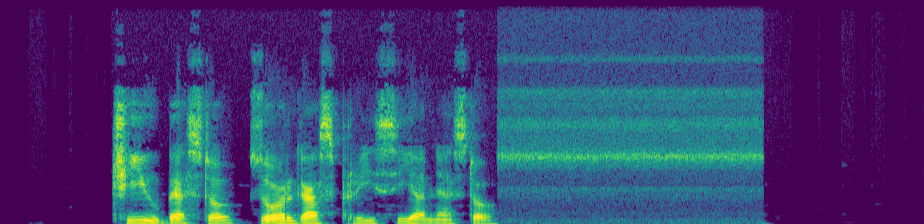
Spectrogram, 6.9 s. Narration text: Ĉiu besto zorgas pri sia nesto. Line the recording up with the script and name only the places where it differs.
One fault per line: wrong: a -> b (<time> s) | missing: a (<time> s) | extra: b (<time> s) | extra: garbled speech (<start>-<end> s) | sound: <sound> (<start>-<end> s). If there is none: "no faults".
no faults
